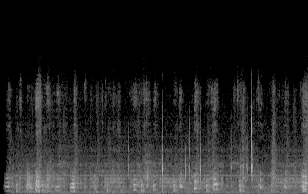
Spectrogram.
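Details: Newborn puppies in a litter whimpering: many short, high squeaky yelps overlapping at an uneven pace, with a faint steady hum underneath.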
